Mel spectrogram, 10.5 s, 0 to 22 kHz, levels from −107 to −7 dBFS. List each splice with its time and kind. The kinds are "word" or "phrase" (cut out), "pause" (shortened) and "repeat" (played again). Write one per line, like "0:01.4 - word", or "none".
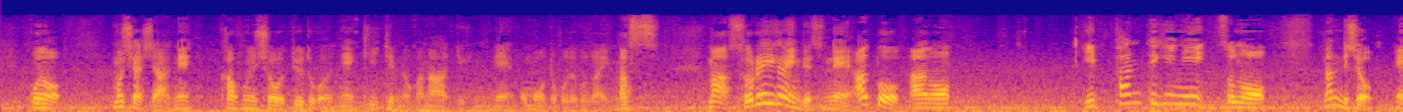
0:08.1 - phrase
